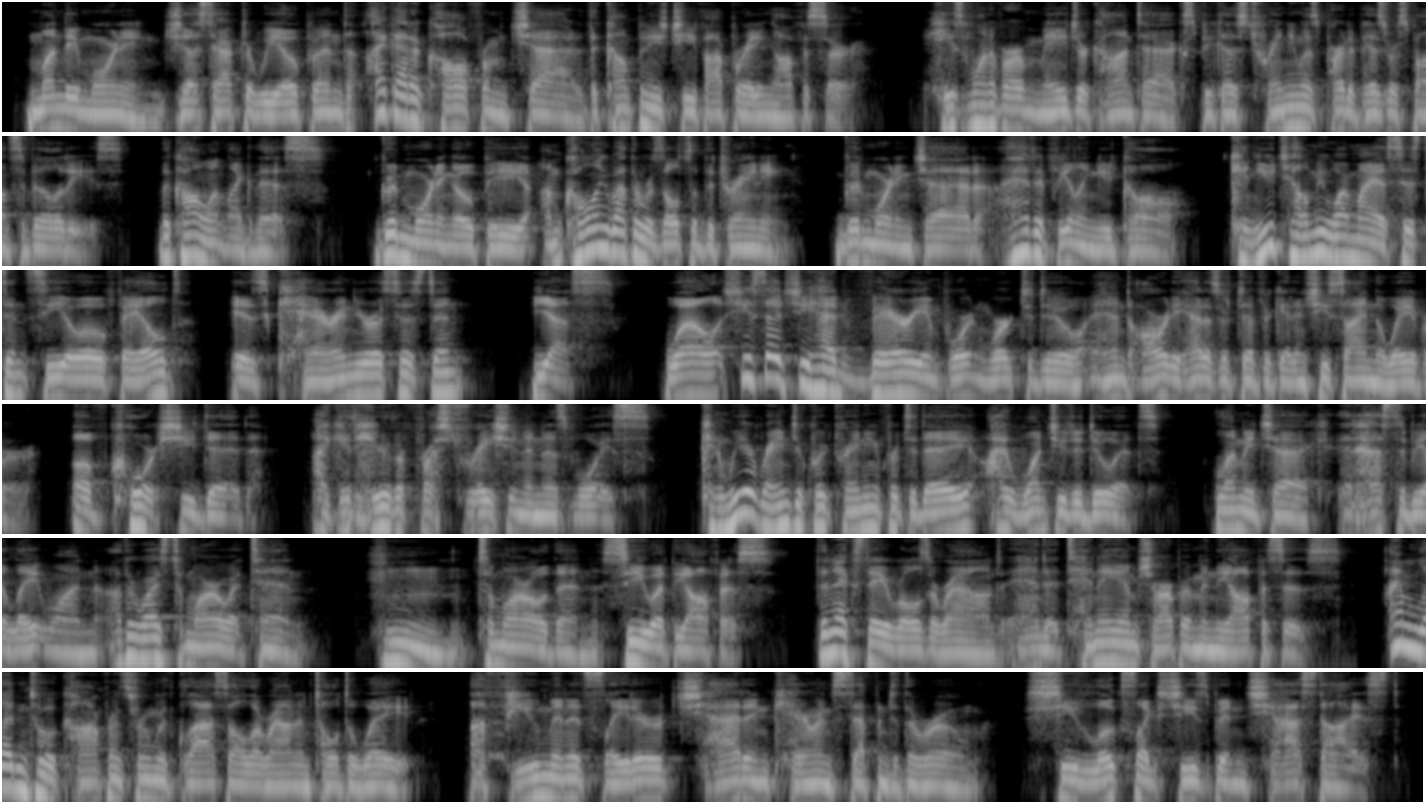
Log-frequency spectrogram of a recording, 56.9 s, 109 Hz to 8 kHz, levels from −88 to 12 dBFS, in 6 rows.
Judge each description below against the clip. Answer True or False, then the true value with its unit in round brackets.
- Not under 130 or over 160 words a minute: False (190 wpm)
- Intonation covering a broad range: False (3.9 semitones)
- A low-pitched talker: True (110 Hz)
